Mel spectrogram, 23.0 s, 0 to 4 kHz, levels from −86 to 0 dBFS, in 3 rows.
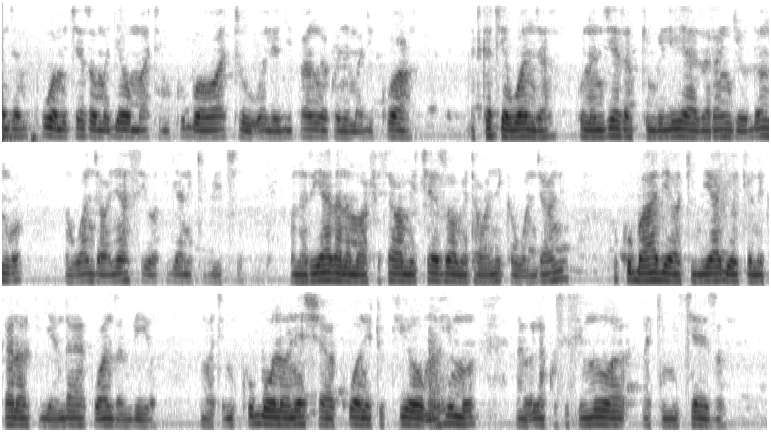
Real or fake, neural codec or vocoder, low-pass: real; none; 3.6 kHz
